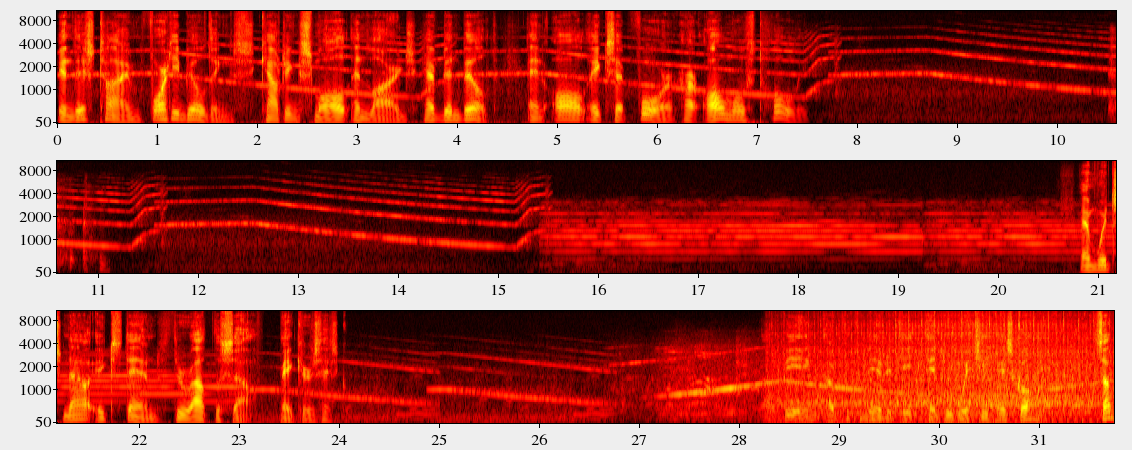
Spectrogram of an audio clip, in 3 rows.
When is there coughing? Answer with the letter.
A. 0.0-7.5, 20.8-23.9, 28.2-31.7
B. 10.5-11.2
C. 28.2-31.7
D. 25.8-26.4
B.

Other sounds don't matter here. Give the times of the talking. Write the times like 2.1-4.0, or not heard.
0.0-7.5, 20.8-23.9, 28.2-31.7.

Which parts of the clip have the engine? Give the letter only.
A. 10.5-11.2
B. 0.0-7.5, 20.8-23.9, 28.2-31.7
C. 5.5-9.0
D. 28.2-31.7
D.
